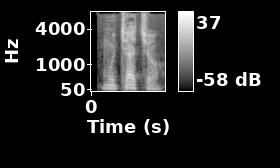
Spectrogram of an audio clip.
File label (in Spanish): "muchacho" bizkaia, masculino; spansk; fonetica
